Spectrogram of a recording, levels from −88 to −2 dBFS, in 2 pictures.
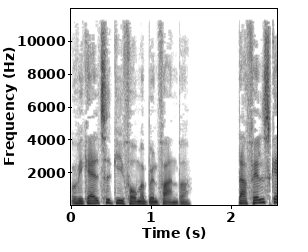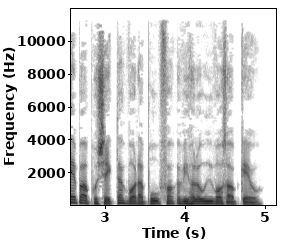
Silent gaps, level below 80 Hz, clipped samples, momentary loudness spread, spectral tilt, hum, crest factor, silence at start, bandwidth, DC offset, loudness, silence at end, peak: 1.55-1.61 s, 1.72-1.76 s, 1.88-1.92 s, 2.05-2.09 s; -56 dBFS; under 0.1%; 6 LU; -5 dB/octave; none; 18 dB; 0 s; 12 kHz; under 0.1%; -21 LUFS; 0.2 s; -2 dBFS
